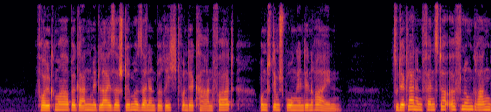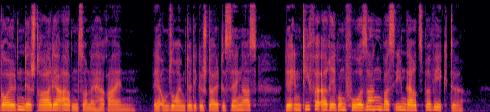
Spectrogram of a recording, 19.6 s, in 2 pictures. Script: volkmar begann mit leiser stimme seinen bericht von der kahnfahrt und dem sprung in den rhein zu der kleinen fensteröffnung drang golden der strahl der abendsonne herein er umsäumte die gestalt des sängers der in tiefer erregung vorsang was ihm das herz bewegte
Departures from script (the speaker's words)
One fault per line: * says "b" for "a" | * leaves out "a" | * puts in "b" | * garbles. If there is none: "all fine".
* leaves out "das"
